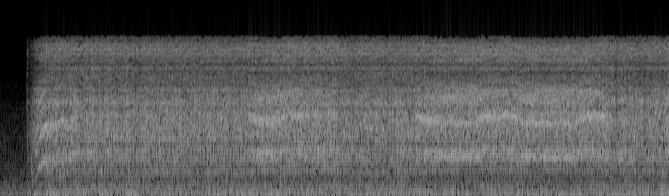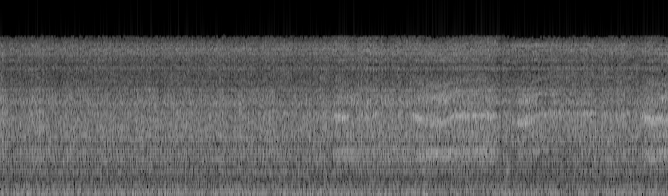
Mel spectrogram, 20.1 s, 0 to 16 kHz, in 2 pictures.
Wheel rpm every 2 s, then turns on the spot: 80, 230, 230, 220, 220, 230, 230, 230, 230, 230.
none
